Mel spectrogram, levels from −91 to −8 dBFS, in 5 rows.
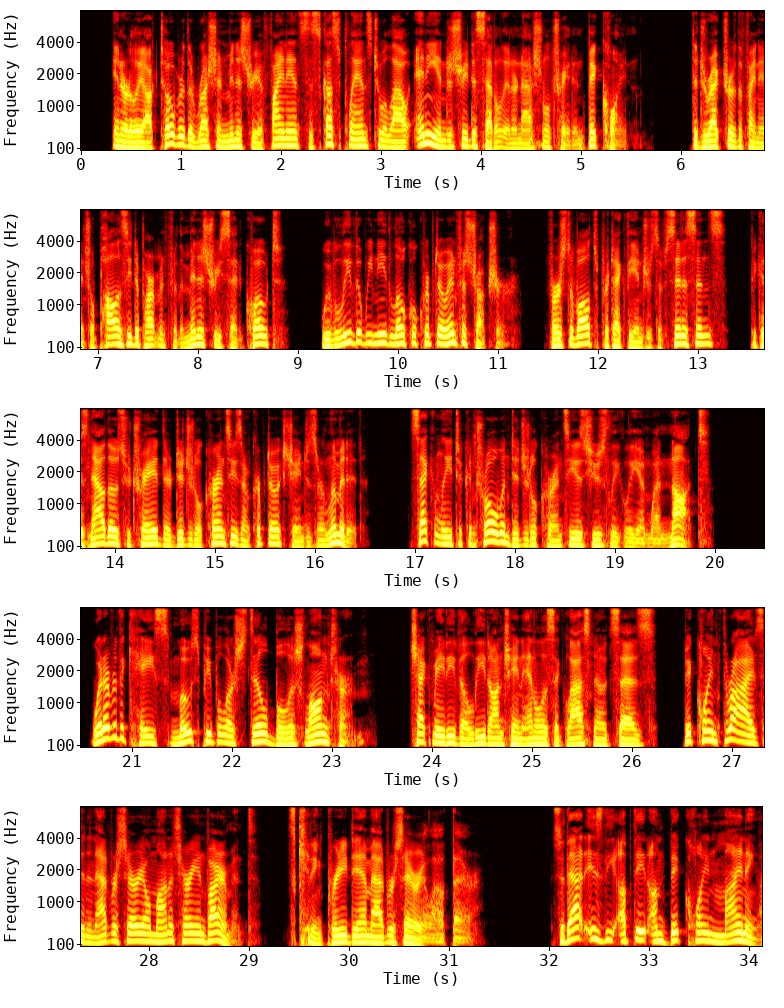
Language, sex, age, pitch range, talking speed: English, male, 30-49, 115-160 Hz, 200 wpm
